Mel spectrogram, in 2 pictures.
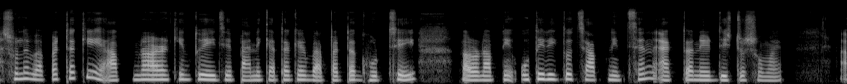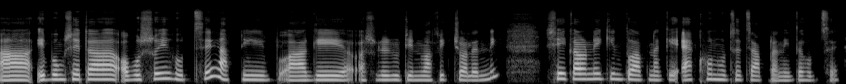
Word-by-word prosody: আসলে 255 0 -1
ব্যাপারটা 235 +6 -2
কি? 335 - -2 0.3
আপনার 220 +2 +2 0.2
কিন্তু 225 -1 -3
এইযে 210 0 0
প্যানিক 195 +1 -1
অ্যাটাক 205 +1 -1
এর 210 - 0
ব্যাপারটা 195 +1 -1
ঘটছেই। 205 +3 0 0.5
কারণ 200 0 +4
আপনি 215 +1 -4 0.2
অতিরিক্ত 235 0 +1 0.2
চাপ 205 -1 +2
নিচ্ছেন 235 +5 -3 0.2
একটা 195 +1 -3
নির্দিষ্ট 195 0 0 0.2
সময়। 180 -1 -5 0.7
আ - - +8 0.4
এবং 225 +1 +1
সেটা 235 0 +4 0.3
অবশ্যই 255 +5 0
হচ্ছে। 225 +6 -3 0.2
আপনি 215 0 -5 0.3
ব - - -22 0.3
আগে 205 +1 +1 0.4
আসলে 210 +1 -4
রুটিন 205 -1 -3
মাফিক 205 +2 -3
চলেননি। 205 - -1 0.6
সেই 260 -1 +3
কারণেই 245 0 +4
কিন্তু 240 -2 -2
আপনাকে 210 0 -6 0.2
এখন 240 +2 -5
হচ্ছে 215 0 -5
চাপটা 195 -2 -3
নিতে 190 +2 -5
হচ্ছে। 190 +2 -10
210 Hz, 140 wpm, -22 LUFS, 200-230 Hz, 0.7 s, আ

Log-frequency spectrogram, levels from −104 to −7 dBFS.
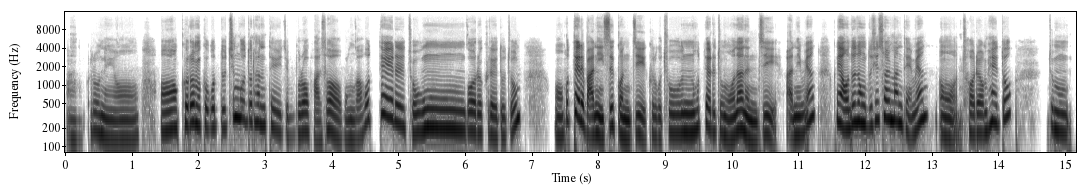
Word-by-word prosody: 아 135 -1 -10
그러네요. 135 -5 -3 0.3
어 190 +3 +2
그러면 230 +2 +2
그것도 210 -1 -4
친구들한테 245 -7 0
이제 160 -3 -9
물어봐서 160 -1 -2
뭔가 135 +1 -5
호텔을 270 - 0
좋은 200 +1 +3
거를 180 -2 0
그래도 150 -2 -4
좀 205 - -1 0.5
어 150 - -2
호텔에 265 - +3
많이 155 -5 +3
있을 215 +10 0
건지 155 -3 +1
그리고 150 -1 -6
좋은 170 +2 +1
호텔을 195 -2 -1
좀 160 -3 -1
원하는지 150 -3 +2
아니면 165 - +1 0.3
그냥 235 -5 +2
어느 220 +5 +3
정도 235 -3 +4
시설만 270 -1 +3
되면 205 - 0 0.2
어 150 -4 -1
저렴해도 220 - -1 0.6
좀 185 -6 0
180 Hz, 310 characters per minute, -22 LUFS, 155-225 Hz, 0.6 s, 정도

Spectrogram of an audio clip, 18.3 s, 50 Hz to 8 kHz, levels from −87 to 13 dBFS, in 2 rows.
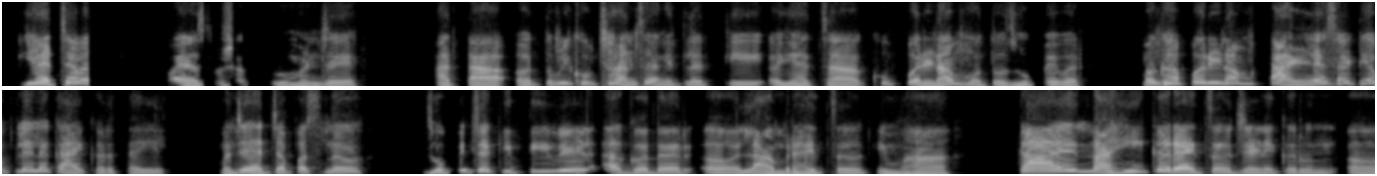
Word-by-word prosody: ह्याच्यावर, 230 +4 +5 0.6
उपाय 195 -1 +2
असू 180 +1 -4
शकतो 160 -1 -9
म्हणजे 175 +1 -2 0.6
आता 185 0 +3
अ, 175 - -2
तुम्ही 230 +4 -1
खूप 255 -4 -4
छान 205 -4 +2
सांगितलत, 190 -4 -3
की 190 -2 -3 0.2
याचा 185 0 0
खूप 240 -1 -11
परिणाम 200 +1 +2
होतो 180 -4 -3
झोपेवर. 165 -2 -4 0.5
मग 225 +2 +1
हा 265 - +5
परिणाम 250 +2 +2
टाळण्यासाठी 240 +8 +2
आपल्याला 240 -2 -1
काय 180 -5 0
करता 155 -1 -11
येईल, 150 0 -9 0.4
म्हणजे 190 +3 +1
ह्याच्यापासून 210 +3 -1 0.5
झोपेच्या 220 +2 0
किती 240 +1 -5
वेळ 225 -1 +3 0.2
अगोदर 200 +1 -1
अ, 180 -2 0
लांब 180 -1 +2
राहायचं 175 -1 -1
किंवा 175 0 -1 0.5
काय 225 +2 +8
नाही 230 +2 +3
करायचं 205 -4 +5
जेणेकरून 190 0 -3
अ, 170 - -6
195 Hz, 130 wpm, -21 LUFS, 180-225 Hz, 0.6 s, काय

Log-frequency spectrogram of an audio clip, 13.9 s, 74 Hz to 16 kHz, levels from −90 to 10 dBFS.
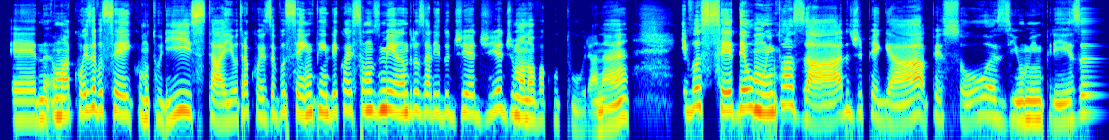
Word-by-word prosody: eh, 165 0 -3
né, 175 0 -3
uma 190 +1 +2
coisa 225 +5 0
é - - -6
você 230 -3 +2
ir 195 - -8
como 175 +1 -6
turista 175 -1 +2
e 155 - -3
outra 220 +7 -4
coisa 190 -2 -6
é - - -14
você 220 +2 0
entender 220 +1 0
quais 240 0 -3
são 245 -1 +1
os 235 - -3
meandros 230 -2 +2
ali, 220 0 -4
do 220 - -11
dia 215 +3 -3
a - - -4
dia 205 +7 -4
de 215 -1 -9
uma 190 -3 +2
nova 170 -1 -2
cultura, 110 -10 -14
né. 140 +10 0 0.7
E 240 - 0
você 250 -2 +5
deu 255 +1 +4
muito 230 +3 +3
azar 175 - +2
de 220 0 -5
pegar 160 -1 +1
pessoas 175 -2 -7
e 165 -1 -3
uma 170 +1 0
empresa 170 +5 -3
195 Hz, 175 wpm, -20 LUFS, 165-225 Hz, 0.7 s, você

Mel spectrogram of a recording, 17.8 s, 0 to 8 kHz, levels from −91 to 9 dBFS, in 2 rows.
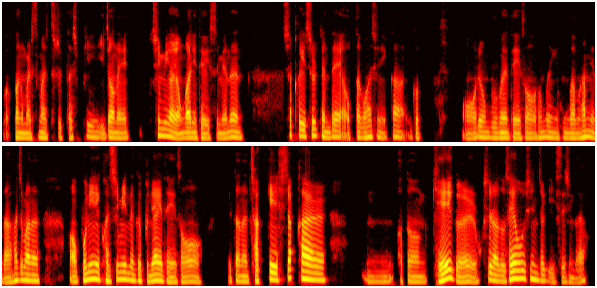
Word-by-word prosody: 뭐 - - -15
방금 105 -1 -1
말씀하 100 +2 -3
드렸다시피 110 +3 -8
이전에 105 -1 -1 0.3
취미와 145 -8 0
연관이 105 +2 +2
되어 100 -2 -3
있으면은 100 +4 -3 0.6
시작하기 140 -2 -2
쉬울 150 +4 -2
텐데 120 -1 -1
없다고 110 -1 -3
하시니까 120 0 -4
이거 115 -3 -7 0.6
어 95 - -6
어려운 110 +2 -2
부분에 105 -1 -1
대해서 100 0 -3
상당히 110 -1 -4
공감을 100 0 -4
합니다. 105 -6 -1
하지만은 130 -3 +3 0.4
어 105 - +2
본인이 155 +7 +4
관심이 135 +5 0
있는 140 -3 +1
그 125 0 +1
분야에 125 +2 +3
대해서 105 -1 -2 0.4
일단은 110 0 -2
작게 145 +7 +3
시작할 155 -4 +5 0.6
음 105 0 -9
어떤 105 -1 -4
계획을 110 - +5
혹시라도 120 0 +1
세우신 165 0 +4
적이 120 -6 -5
있으신가요? 100 +2 -8
110 Hz, 370 characters per minute, -24 LUFS, 105-130 Hz, 0.6 s, 시작할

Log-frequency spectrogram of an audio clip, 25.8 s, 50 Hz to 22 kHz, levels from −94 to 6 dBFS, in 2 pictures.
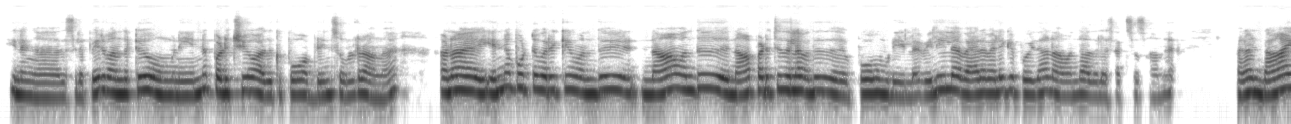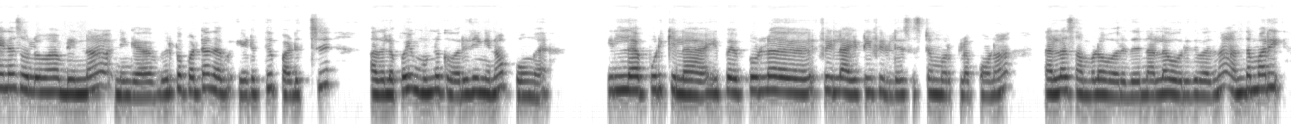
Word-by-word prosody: இல்லங்க. 205 -3 +1 0.3
சில 200 - -8
பேர் 240 +3 +2
வந்துட்டு, 225 +3 +4 0.2
உங்க 215 -1 +2
நீ - - -3
என்ன 245 +4 +3
படிச்சியோ 235 +2 +2
அதுக்கு 205 +1 -4
போ 215 - -1
அப்டின்னு 205 +2 -4
சொல்றாங்க. 205 -3 -3 0.6
ஆனா 255 +3 +5 0.4
என்ன 265 +6 +4
பொறுத்தவரைக்கும் 270 -2 0
வந்து, 230 +3 +3 0.5
நான் 255 +6 +1
வந்து 270 +2 0 0.3
நான் 230 +3 -1
படிச்சதில 260 +1 +2
வந்து 250 +2 +1 0.4
போக 225 0 +3
முடியல. 195 -2 -6
வெளியில 270 +5 0
வேற 220 +1 -1
வேலைக்குப் 240 0 -2
போய்தான் 230 +3 -3
நான் 200 -1 -5
வந்து 215 +2 -5
அதுல 200 -1 -9
சக்ஸஸ் 200 +1 -19
ஆனேன். 215 +6 -15 0.6
ஆனா, 220 +3 +2 0.2
நான் 265 +6 +3
என்ன 295 0 0
சொல்லுவன் 245 -2 +2
அப்படின்னா, 225 +3 +4 0.3
நீங்க 205 -1 -2 0.2
விருப்பப்பட்ட 245 +3 -1 0.4
எடுத்துப் 225 +6 -6
படிச்சு, 215 +10 -5 0.5
அதுல 220 +1 +4
போய் 265 +2 +3
முன்னுக்கு 250 +1 +2
வருவீங்கன்னா, 230 +4 +2
போங்க! 205 -1 -3 0.8
இல்ல 265 0 +3 0.2
புடிக்கல. 260 -3 +1 0.3
இப்ப 230 +2 -5
எப்போ 230 +3 -5
உள்ள 260 +1 0 0.5
ஃபீல்ட் 245 -2 -2
ஐடி 220 +2 -3
ஃபீல்ட் 220 -3 -6
சிஸ்டம் 220 0 -3
ஒர்க்ல 210 0 -9
போனா 215 +3 -4 0.5
நல்ல 230 +2 +4
சம்பளம் 215 -1 0
வருது. 200 0 -4
நல்ல 215 +2 -1
ஒரு 210 - -3
இது 215 - -4
வருதுனா, 230 +9 -4
அந்த 235 +3 +3
மாரி 295 +2 0
230 Hz, 155 wpm, -23 LUFS, 215-255 Hz, 0.8 s, ஆனா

